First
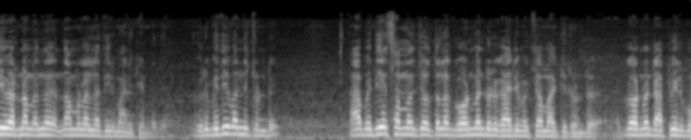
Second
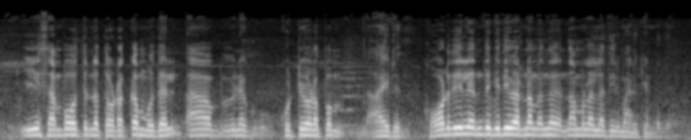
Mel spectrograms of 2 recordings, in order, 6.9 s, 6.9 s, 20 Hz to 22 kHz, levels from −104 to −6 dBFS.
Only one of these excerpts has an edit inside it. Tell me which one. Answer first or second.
second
